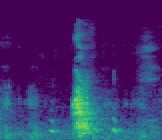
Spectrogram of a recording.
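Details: Dog pestering its big brother with one sudden, loud, short bark midway, surrounded by faint low household noise.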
